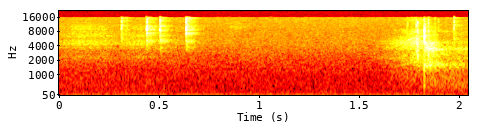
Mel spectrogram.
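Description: Computer mouse clicking faintly: a few quick clicks about a third of a second in, and a louder pair near the end.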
